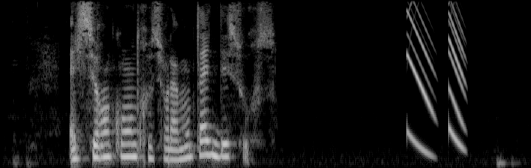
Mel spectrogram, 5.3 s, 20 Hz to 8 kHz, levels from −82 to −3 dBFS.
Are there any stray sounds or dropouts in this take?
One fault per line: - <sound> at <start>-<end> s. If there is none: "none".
- chirp at 4.1-4.7 s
